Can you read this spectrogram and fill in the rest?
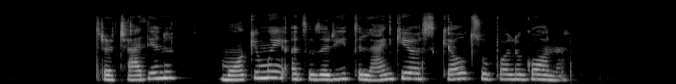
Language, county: Lithuanian, Vilnius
